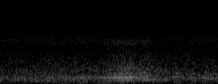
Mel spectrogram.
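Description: Quiet room tone with a faint vehicle passing at a distance, swelling briefly about a second in.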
